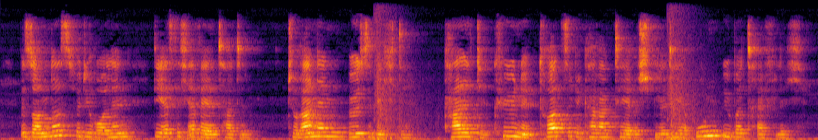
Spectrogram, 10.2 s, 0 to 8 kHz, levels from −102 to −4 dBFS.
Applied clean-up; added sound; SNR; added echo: none; Fireworks; 17 dB; reverberation time 0.2 s.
